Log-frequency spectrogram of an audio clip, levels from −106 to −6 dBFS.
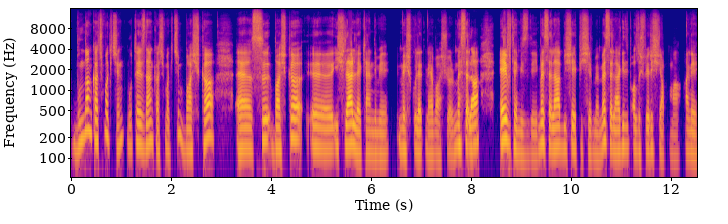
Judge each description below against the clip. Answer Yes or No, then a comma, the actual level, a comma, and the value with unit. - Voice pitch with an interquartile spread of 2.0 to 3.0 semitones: No, average, 3.8 semitones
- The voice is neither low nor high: Yes, medium, 145 Hz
